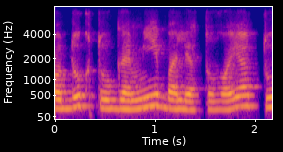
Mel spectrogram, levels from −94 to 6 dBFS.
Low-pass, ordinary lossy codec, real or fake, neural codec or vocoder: 7.2 kHz; Opus, 32 kbps; real; none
